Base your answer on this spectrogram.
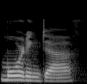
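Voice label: "mourning dove", English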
